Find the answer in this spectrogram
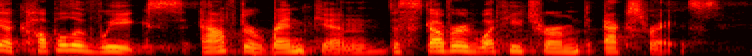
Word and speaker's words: Röntgen: namesake of our society, Wilhelm Röntgen, or as my husband keeps telling me, it's Röntgen, and we all pronounce it the wrong way.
